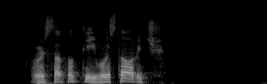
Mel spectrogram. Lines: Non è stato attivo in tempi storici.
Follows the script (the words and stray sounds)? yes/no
no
